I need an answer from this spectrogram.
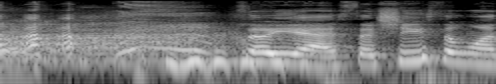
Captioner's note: all laughing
